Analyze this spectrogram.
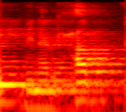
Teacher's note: نون کو لام سے ملا دیں گے، ہا وسط حلق سے ادا کرتے ہوئے قاف سے ملا دیں گے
